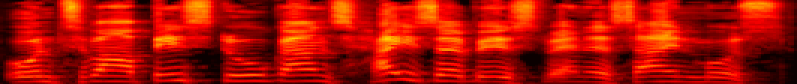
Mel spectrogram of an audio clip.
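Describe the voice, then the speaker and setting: A man's voice: sits high, steady tone, measured pace, sharp tone, pitched above the performer's own voice, full character voice. A man voicing a small, strict bird who coaches a football team, scolding and sarcastic.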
